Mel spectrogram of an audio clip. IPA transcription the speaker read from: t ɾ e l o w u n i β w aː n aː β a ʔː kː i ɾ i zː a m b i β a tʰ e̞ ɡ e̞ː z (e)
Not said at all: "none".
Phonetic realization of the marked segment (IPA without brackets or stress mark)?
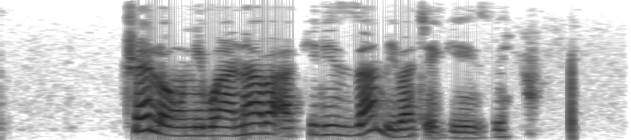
e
